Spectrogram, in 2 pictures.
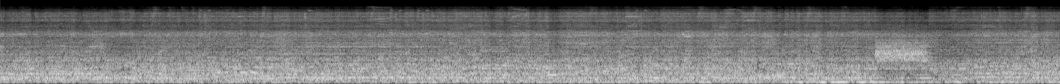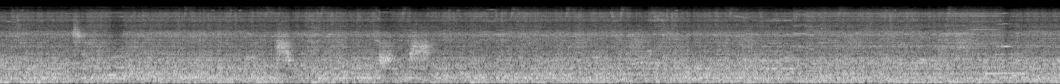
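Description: An electronic instrument plays a dense, buzzing drone.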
